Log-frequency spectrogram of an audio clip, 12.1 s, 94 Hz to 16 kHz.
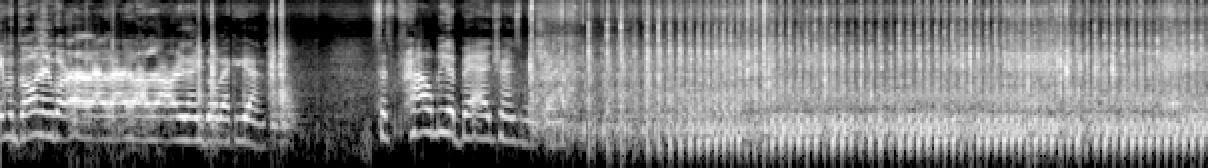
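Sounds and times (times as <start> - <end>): lawn mower engine putter: 2.0 - 3.1, 5.3 - 12.0.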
